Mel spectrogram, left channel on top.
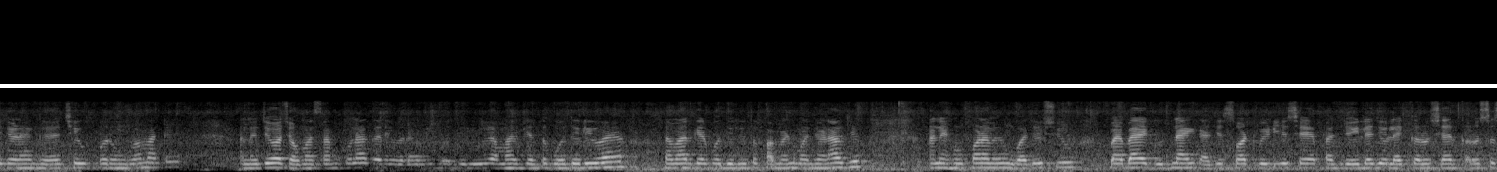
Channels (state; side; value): silent; left; 59 dB below the other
